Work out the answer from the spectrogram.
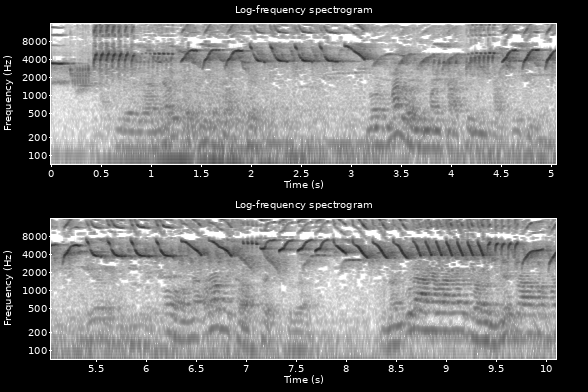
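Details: Vigorous canary song in an aviary, intended as master audio for singing training: continuous high rapid trills and slurred whistles over busy lower chattering sounds from other birds or voices.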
